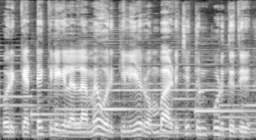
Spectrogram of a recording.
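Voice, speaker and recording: Male narrator, mid pitch, scripted children's tale, prominent guitar backing. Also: a little fast. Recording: loud guitar music behind.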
